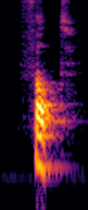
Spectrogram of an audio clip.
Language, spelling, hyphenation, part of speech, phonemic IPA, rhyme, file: Dutch, fat, fat, noun, /fɑt/, -ɑt, Nl-fat.ogg
- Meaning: dandy, a man obsessed with his looks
